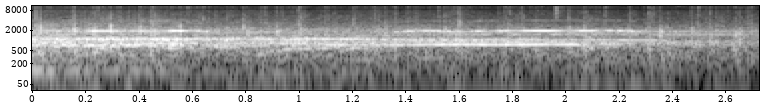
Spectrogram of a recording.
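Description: An audience claps steadily throughout at a live concert in Winnipeg, Canada, a dense wash of applause with faint cheering mixed in.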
